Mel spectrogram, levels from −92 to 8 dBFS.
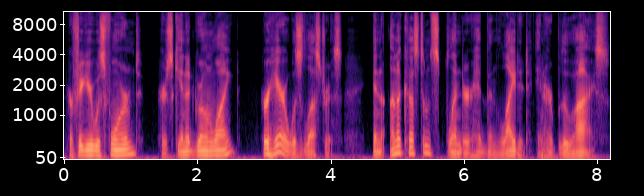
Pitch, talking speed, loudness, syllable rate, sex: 95 Hz, 170 wpm, -19 LUFS, 5.0 syllables/s, male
